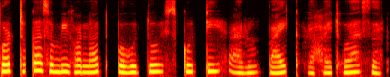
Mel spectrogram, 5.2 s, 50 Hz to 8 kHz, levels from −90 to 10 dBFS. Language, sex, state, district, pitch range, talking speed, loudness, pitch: Assamese, female, Assam, Kamrup Metropolitan, 230-265 Hz, 115 wpm, -19 LUFS, 245 Hz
